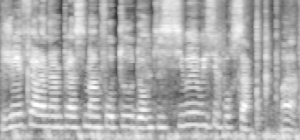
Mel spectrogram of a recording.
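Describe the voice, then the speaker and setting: A woman's voice: a little high, steady tone, brisk, background noise. A woman with a Provençal French accent hosting a chatty, step-by-step scrapbooking tutorial, thinking aloud and correcting herself as she goes.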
